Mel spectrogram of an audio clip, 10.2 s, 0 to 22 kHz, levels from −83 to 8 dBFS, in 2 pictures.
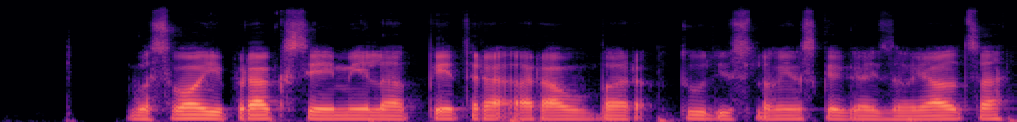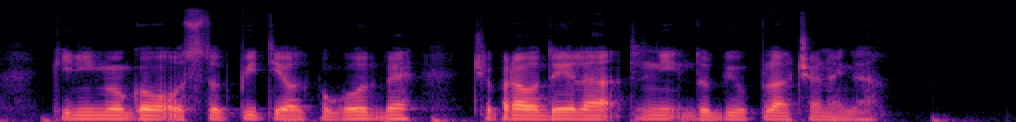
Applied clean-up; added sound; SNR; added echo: neural mask model DeepFilterNet 3.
